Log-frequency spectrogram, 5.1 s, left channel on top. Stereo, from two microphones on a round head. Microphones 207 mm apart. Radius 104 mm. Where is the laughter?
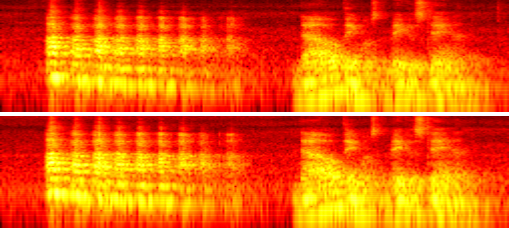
25° right (ahead or behind), 0.7 m.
